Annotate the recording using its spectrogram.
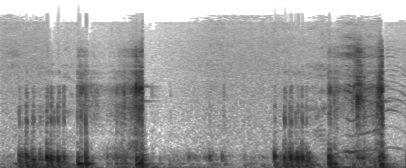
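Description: Wind buffeting a GoPro microphone riding on a moving baby swing, in two long low gusts as the swing goes back and forth, with short knocks mixed in. Near the end a baby gives a high laughing squeal.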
